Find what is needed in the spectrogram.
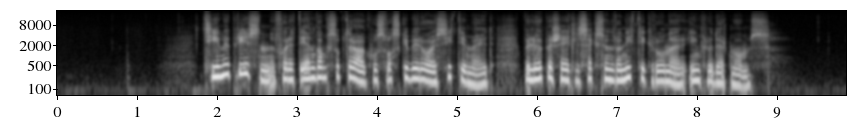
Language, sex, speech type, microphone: Norwegian, female, read, Shure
